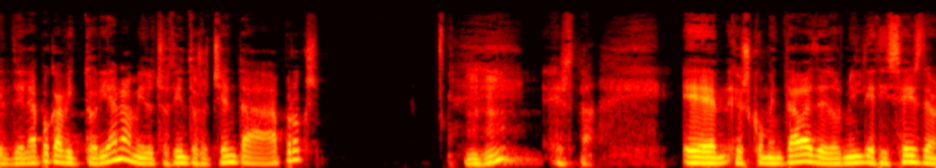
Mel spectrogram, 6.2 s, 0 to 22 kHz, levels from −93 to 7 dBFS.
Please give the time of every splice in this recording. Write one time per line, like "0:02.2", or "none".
0:03.6
0:04.9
